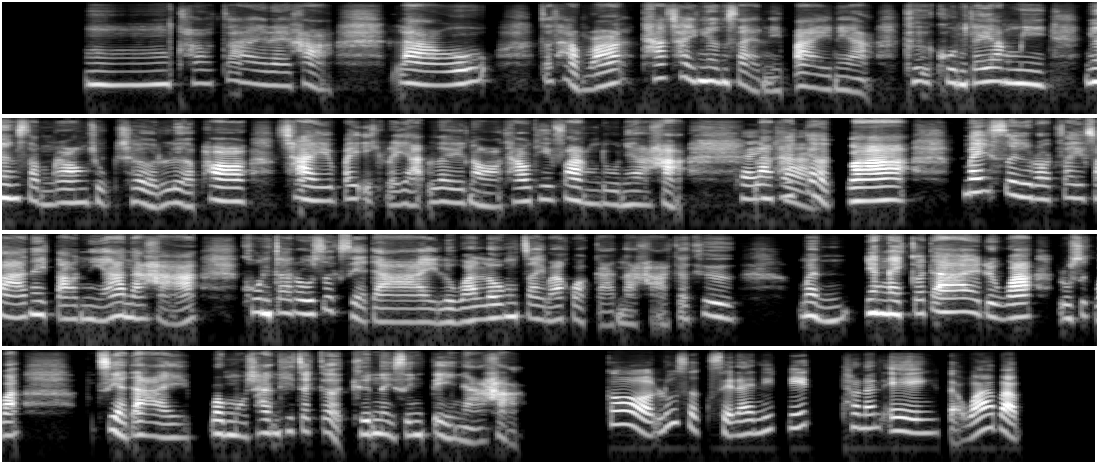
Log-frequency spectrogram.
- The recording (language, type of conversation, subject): Thai, advice, จะจัดลำดับความสำคัญระหว่างการใช้จ่ายเพื่อความสุขตอนนี้กับการออมเพื่ออนาคตได้อย่างไร?
- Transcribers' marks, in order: other background noise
